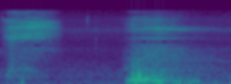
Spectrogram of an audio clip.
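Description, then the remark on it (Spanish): A deep, airy breath drawn in through the nose, a short pause, then a longer, fuller exhale with a soft rushing hiss that gradually fades. “Mi cabeza deja de pesar y sigo respirando profunda, profundamente y suelto ese aire.”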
